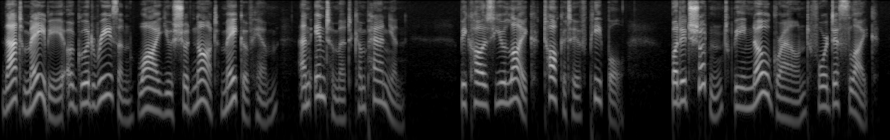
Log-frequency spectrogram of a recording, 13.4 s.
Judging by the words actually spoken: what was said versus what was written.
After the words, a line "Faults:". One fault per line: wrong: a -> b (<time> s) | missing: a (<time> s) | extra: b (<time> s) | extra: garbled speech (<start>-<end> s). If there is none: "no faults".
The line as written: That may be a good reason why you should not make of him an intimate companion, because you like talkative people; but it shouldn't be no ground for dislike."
That may be a good reason why you should not make of him an intimate companion, because you like talkative people; but it shouldn't be no ground for dislike."
Faults:
no faults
